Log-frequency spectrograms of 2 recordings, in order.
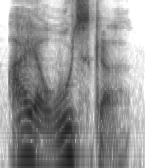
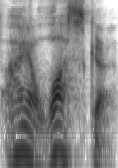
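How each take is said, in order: First: Ayahuasca said "aya-HOOS-ka"; mispronounced ayahuasca. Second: Ayahuasca said "aya-WAS-ka"; corrected ayahuasca. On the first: Producer corrects the hosts, quoting ayahuasca as "aya-HOOS-ka". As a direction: give ayahuasca an "oo" sound in place of "wa". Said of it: "You pronounce the drug Aaron Rodgers takes as". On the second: Producer corrects the hosts, saying ayahuasca as "aya-WAS-ka". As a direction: pronounce ayahuasca with a clear "wa" sound. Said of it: "It's not ayahuasca". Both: Shown as a demonstration.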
